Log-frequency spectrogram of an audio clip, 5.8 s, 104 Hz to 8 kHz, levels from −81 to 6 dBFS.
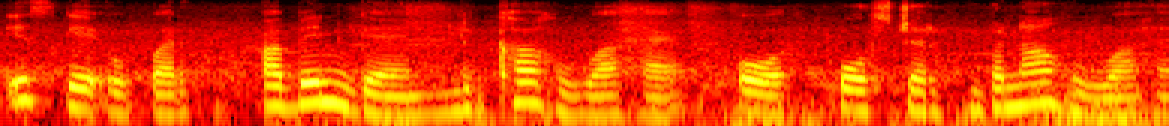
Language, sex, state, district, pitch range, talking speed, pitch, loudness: Hindi, female, Punjab, Fazilka, 150-200 Hz, 125 wpm, 170 Hz, -18 LUFS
